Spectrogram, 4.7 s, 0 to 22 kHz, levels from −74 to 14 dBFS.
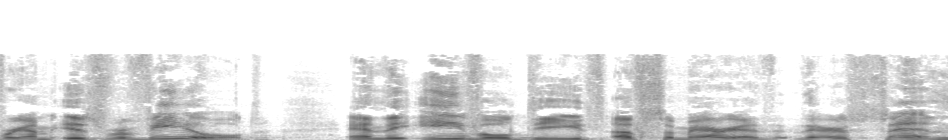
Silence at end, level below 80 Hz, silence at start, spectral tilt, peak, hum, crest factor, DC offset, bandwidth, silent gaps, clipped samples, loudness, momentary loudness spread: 0 s; -60 dBFS; 0 s; -3.5 dB/octave; -2 dBFS; none; 20 dB; under 0.1%; 13.5 kHz; none; under 0.1%; -22 LUFS; 6 LU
